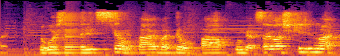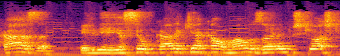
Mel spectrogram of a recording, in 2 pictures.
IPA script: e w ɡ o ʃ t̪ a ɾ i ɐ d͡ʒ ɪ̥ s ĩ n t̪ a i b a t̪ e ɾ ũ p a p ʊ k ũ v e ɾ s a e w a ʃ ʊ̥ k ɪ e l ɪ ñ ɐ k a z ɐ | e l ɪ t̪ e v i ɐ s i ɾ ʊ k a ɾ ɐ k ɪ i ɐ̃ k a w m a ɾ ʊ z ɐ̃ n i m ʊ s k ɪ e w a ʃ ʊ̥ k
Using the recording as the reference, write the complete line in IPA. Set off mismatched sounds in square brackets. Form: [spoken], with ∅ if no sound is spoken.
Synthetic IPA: e w ɡ o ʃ t̪ a ɾ i ɐ d͡ʒ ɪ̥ s [ẽ] n t̪ a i b a t̪ e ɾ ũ p a p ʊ k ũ v e ɾ s a e w a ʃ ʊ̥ k ɪ e l ɪ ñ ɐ k a z ɐ | e l ɪ [d̪] e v i ɐ s [e] ɾ ʊ k a ɾ ɐ k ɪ i [ɐ] k a w m a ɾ ʊ z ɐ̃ n i m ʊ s k ɪ e w a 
